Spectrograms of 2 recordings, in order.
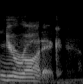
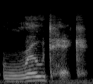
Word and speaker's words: rhotic: No, not neurotic. I said rhotic, which means pronouncing the R sounds in words.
